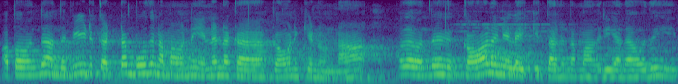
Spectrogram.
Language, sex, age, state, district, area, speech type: Tamil, female, 30-45, Tamil Nadu, Perambalur, rural, spontaneous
